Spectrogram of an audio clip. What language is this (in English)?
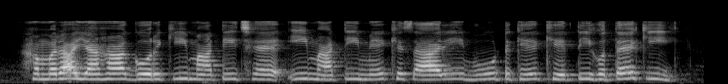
Maithili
